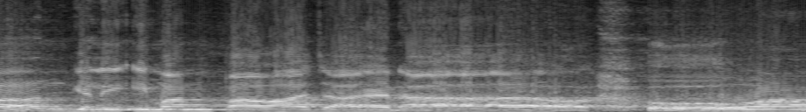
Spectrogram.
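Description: A man's voice chanting a Bengali sermon (waz) in a melodic, drawn-out tune, holding long notes, amplified through microphones.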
